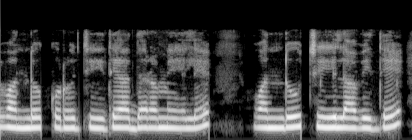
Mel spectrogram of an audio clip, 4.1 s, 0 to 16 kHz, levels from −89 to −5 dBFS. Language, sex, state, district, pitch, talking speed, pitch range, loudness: Kannada, female, Karnataka, Bidar, 235 Hz, 100 wpm, 230-245 Hz, -16 LUFS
